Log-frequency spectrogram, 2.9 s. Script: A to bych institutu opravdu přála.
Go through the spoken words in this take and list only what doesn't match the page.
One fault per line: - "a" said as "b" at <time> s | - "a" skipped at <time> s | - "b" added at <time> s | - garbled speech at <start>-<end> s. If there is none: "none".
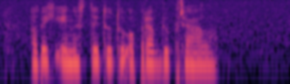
- "to" skipped at 0.4 s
